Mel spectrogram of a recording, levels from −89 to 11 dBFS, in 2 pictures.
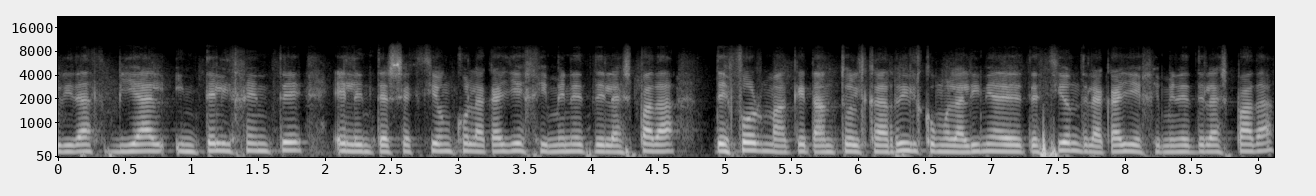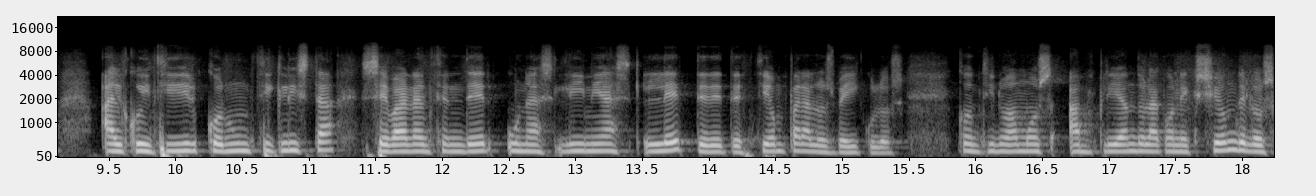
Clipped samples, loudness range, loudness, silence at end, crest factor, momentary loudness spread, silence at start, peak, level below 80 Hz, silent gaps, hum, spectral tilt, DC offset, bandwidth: under 0.1%; 3 LU; -17 LUFS; 0 s; 16 dB; 6 LU; 0 s; 0 dBFS; -40 dBFS; none; none; -6.5 dB/octave; under 0.1%; 8.4 kHz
